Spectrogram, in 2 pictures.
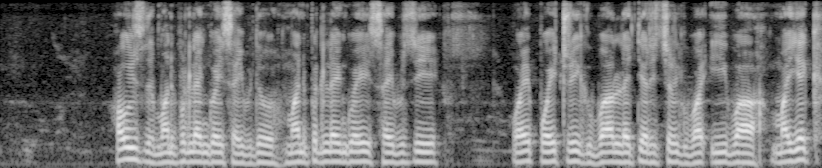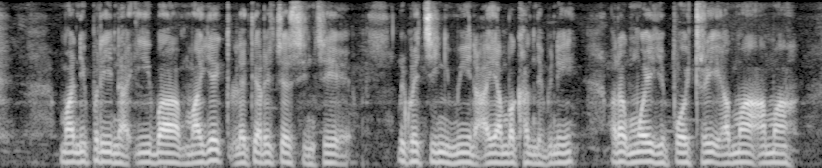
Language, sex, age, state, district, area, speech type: Manipuri, male, 60+, Manipur, Senapati, urban, spontaneous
